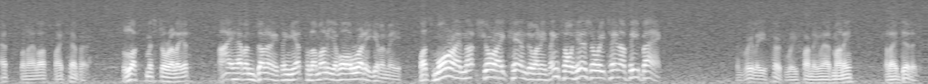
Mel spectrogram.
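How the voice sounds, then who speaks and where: A man's voice: a little high, sing-song, fast, darkish tone, rough recording. An actor playing a hard-boiled private detective narrating his casebook in a wry, dramatic, punchy radio style. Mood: irritated. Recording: hissy old radio recording.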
